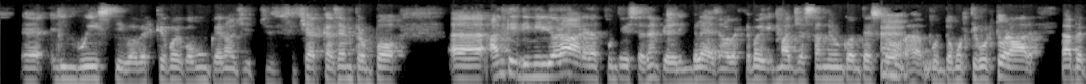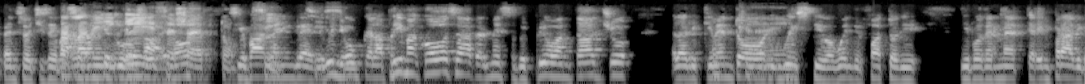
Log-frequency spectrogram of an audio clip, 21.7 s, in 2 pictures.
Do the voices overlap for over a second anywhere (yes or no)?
yes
